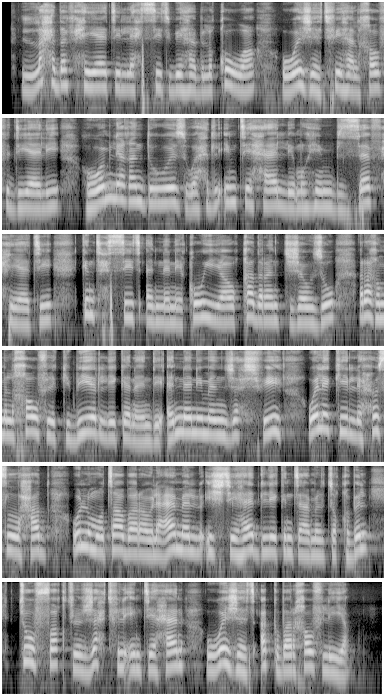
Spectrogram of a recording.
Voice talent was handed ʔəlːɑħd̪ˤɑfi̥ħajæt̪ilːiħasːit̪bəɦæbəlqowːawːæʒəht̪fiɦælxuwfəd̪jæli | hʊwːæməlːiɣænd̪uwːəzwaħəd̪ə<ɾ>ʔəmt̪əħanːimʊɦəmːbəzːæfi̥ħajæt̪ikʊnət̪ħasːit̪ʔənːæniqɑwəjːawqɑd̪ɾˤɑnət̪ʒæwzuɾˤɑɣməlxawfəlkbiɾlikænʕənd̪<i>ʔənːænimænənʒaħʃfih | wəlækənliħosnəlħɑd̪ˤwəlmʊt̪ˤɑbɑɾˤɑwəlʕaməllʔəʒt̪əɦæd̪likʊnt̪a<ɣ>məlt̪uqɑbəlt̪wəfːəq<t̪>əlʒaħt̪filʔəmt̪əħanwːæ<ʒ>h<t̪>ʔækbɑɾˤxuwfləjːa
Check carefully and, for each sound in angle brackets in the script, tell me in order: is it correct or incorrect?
incorrect, correct, incorrect, correct, correct, correct

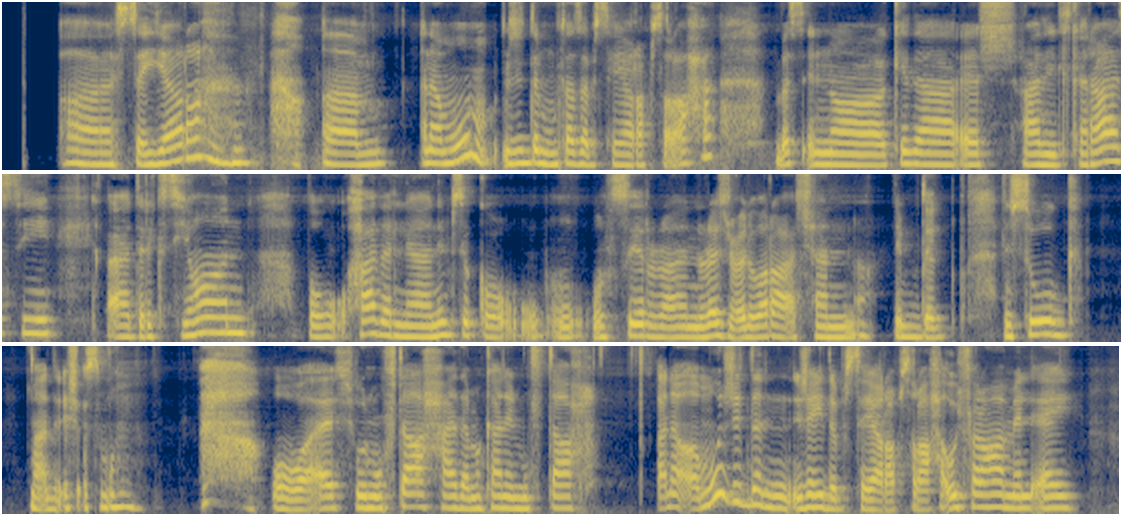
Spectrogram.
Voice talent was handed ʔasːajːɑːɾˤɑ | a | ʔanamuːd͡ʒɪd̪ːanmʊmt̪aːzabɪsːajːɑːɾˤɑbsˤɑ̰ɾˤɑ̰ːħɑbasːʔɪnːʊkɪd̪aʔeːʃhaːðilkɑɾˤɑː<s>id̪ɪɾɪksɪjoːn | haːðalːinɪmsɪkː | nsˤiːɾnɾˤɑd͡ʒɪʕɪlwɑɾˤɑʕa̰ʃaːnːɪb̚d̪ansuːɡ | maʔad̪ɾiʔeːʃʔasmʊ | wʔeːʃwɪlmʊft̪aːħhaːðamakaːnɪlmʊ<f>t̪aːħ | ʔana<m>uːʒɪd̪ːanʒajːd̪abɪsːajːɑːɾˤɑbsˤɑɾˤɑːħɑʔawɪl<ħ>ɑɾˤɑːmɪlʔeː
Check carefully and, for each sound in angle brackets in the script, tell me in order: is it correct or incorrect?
correct, correct, correct, incorrect

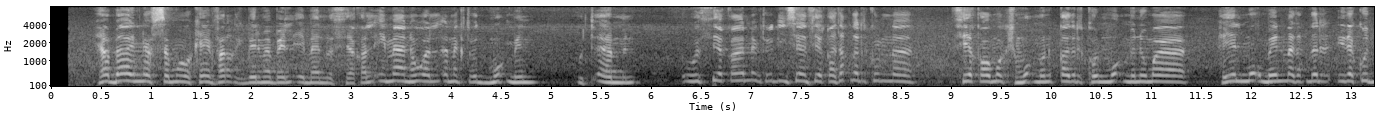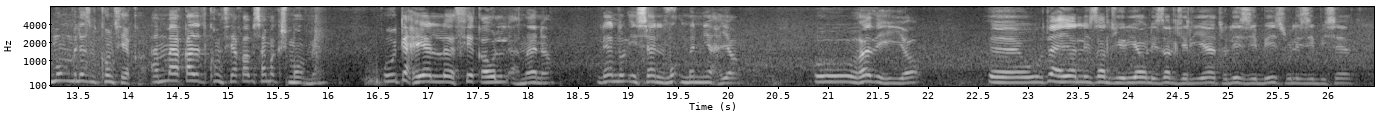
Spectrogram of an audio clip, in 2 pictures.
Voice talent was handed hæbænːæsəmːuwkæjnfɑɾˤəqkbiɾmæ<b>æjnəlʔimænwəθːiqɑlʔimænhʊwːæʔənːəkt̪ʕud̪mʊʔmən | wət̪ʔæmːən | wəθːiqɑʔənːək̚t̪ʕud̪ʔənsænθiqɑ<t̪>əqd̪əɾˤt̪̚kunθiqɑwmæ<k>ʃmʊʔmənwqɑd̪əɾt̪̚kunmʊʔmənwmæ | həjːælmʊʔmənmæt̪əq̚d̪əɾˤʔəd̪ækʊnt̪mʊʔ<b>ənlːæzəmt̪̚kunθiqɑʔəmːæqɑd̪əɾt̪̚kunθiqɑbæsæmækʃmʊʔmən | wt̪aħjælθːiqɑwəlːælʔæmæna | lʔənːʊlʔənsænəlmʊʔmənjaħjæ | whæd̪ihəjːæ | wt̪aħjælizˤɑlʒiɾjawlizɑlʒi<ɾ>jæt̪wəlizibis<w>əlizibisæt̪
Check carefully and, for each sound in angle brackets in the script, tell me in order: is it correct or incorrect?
correct, correct, correct, incorrect, correct, correct

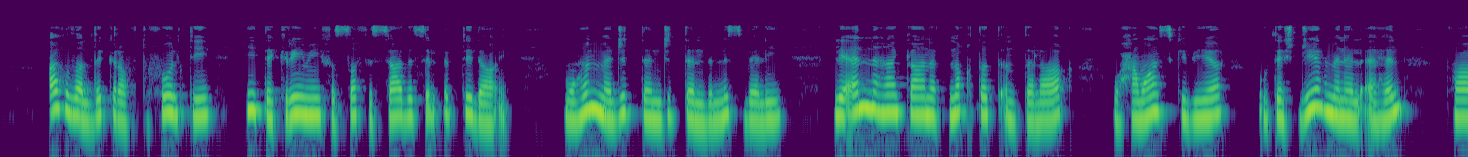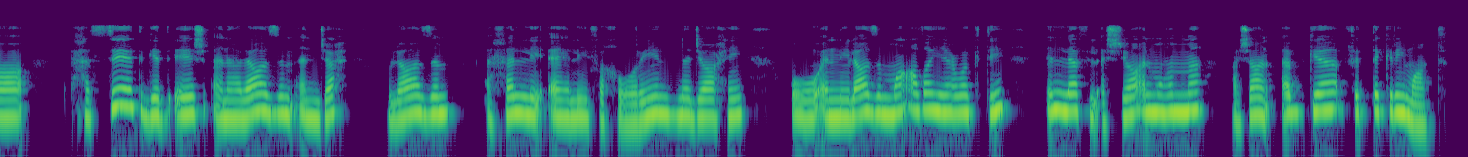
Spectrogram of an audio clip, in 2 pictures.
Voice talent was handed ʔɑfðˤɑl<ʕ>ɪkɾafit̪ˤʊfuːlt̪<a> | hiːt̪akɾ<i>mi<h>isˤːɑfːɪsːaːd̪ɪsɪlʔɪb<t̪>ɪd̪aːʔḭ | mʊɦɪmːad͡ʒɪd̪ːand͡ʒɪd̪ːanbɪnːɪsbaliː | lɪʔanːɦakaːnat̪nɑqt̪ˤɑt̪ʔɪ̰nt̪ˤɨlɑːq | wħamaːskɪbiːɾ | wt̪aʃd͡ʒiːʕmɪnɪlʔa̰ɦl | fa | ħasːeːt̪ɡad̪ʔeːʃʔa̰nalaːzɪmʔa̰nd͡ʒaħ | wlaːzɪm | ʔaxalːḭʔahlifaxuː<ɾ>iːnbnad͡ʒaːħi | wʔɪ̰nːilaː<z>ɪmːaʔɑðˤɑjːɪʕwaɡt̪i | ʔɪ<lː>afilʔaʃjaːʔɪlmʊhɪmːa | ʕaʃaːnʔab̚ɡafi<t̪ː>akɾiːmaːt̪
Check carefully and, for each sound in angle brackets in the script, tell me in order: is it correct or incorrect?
incorrect, incorrect, incorrect, incorrect, correct, correct, correct, correct, correct

